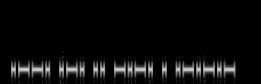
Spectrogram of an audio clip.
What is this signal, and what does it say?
Morse code, heard as a keyed tone, about 36 wpm, 700 Hz. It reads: PRICE.
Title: Sentences from Top 1000 Words - Review Part 4 - 35wpm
